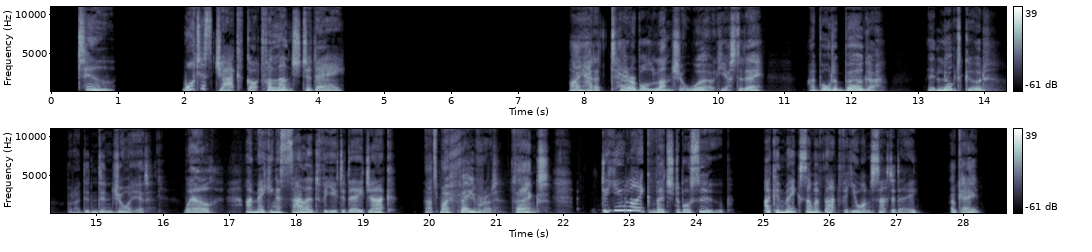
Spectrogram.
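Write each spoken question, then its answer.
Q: What has Jack got for lunch today?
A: A salad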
